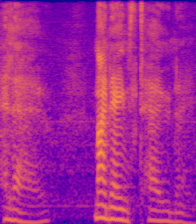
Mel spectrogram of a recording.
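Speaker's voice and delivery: male voice put on to sound effeminate and lady-like. Speaker listing men whose voices sound ladylike, doing a Tony Blair impression. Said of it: "Tony Blair's another one".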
